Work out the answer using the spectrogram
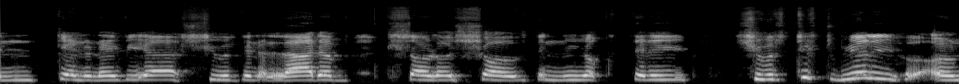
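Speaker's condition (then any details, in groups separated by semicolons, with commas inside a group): Cerebral palsy; childhood speech therapy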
